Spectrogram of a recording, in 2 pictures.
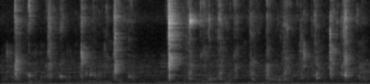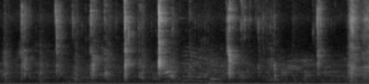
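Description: Close-miked eating sounds: irregular wet clicks and smacks of a person chewing a green chili and rice, with louder clicks about two and a half seconds in and again near eight seconds.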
